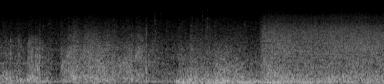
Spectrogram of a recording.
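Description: A thunderstorm in Splinter Cell Pandora Tomorrow: low, rolling thunder rumbles beneath a constant wash of rain, swelling in the middle and holding steady, heavy and enveloping without any talk.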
